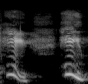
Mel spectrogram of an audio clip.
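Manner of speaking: high, playful hey hey; mock-chide with a laugh; teasing. Teasing the driver to let go of the wheel, playful and high. Mock telling him to relax.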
